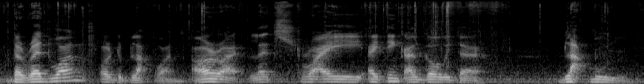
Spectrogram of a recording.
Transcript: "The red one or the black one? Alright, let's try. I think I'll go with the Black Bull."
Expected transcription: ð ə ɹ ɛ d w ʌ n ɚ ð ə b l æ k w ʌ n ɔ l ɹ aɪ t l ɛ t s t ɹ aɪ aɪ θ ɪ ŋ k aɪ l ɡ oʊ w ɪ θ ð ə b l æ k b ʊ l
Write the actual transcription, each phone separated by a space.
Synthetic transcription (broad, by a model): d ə ɹ ɛ d w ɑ n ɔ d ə b l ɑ k w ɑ n ɔ l ɹ aɪ t l ɛ t s t ɹ aɪ aɪ t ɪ ŋ k aɪ l ɡ oʊ w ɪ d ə b l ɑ k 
